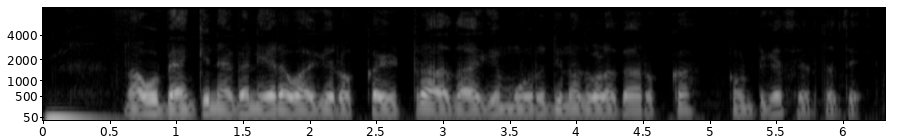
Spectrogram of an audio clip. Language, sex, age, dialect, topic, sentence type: Kannada, male, 18-24, Central, banking, statement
